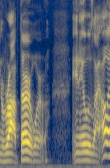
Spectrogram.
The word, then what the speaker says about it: Robiii World: My name, Robiii World, came from, it's actually pronounced Rob Third World, which is Third World Studios.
